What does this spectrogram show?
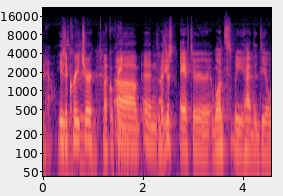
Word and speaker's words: Crichton: Michael Crichton. It's Crichton. That's what I'm just going. Crichton. Crichton. I just freewheel it here and then. Michael Crichton. It's Crichton now. He's a creature. Michael Crichton.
